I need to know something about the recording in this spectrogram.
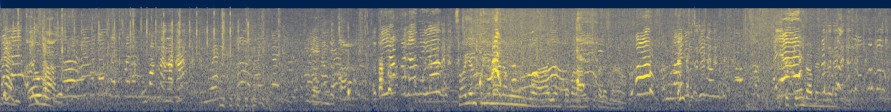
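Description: Young children chatter and shout excitedly close by.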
